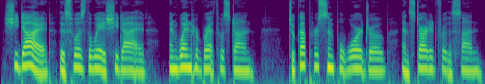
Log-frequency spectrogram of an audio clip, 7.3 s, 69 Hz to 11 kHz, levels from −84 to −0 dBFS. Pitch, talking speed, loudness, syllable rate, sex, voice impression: 170 Hz, 200 wpm, -17 LUFS, 4.6 syllables/s, female, very feminine, slightly young, very adult-like, thin, slightly relaxed, slightly weak, slightly dark, hard, clear, fluent, slightly cute, cool, very intellectual, refreshing, sincere, very calm, friendly, reassuring, unique, very elegant, slightly sweet, strict, sharp, slightly modest, light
